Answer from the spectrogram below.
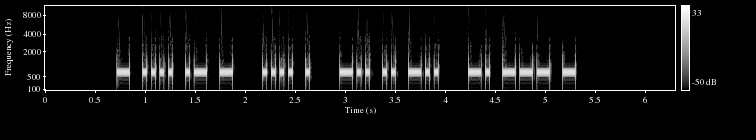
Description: Morse code, heard as a keyed tone, about 28 wpm, 700 Hz. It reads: THAT HE DID NOT
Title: Sets of 4 Words 28wpm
